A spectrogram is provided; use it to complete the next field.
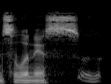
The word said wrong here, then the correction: Silenus: You know how they say it in the audiobook? – How? – Silenus.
